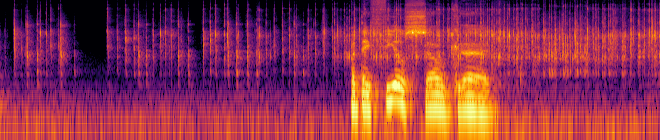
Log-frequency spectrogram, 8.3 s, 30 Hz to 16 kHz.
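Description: Typing on a custom mechanical keyboard fitted with medium-heavy 22 mm springs, a quick rattle of keystrokes that starts soft and sparse, then a person talks over continued clacking as the typing grows louder and denser.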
